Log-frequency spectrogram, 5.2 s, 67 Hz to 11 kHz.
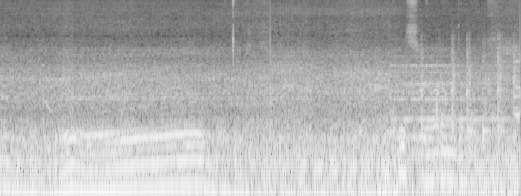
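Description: A Kawasaki ZX10R superbike with a throttle body fault runs loud and close, its engine note rising and then settling into a rough idle, with a voice speaking over it.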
